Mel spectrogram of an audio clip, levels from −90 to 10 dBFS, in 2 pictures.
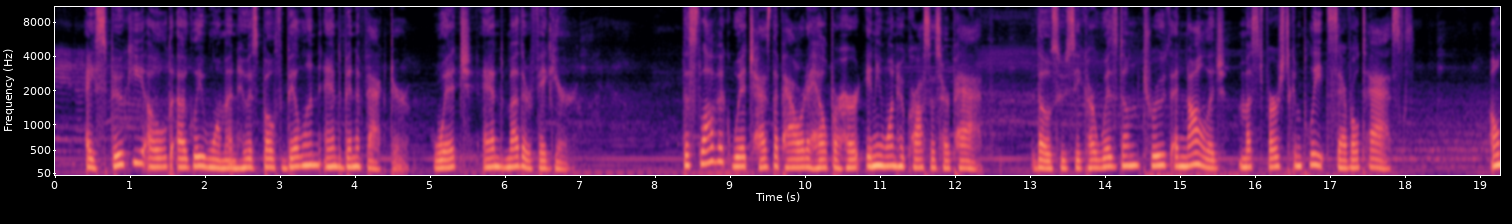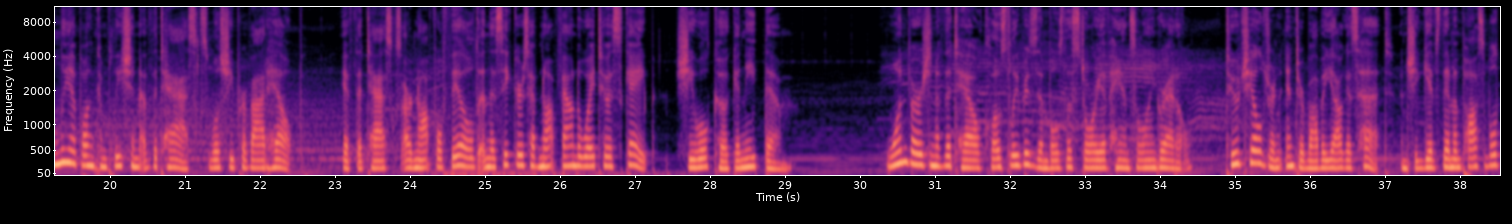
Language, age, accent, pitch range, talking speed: English, 40-59, American, 150-185 Hz, 155 wpm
